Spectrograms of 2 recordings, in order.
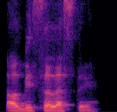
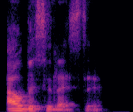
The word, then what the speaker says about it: Albiceleste: I got the pronunciation right? That's right, isn't it? I butchered Mundo Albiceleste. – Albiceleste.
